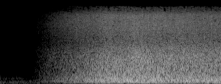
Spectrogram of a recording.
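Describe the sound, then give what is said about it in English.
North Atlantic ocean waves below an Irish clifftop, by the restaurant Smuggler's Creek, rush in after a moment of silence, swelling into a loud, steady roar of surf that continues without a break. No voices are heard. “On an Irish clifftop looking out at the North Atlantic Sea sits an award-winning restaurant, Smuggler's Creek,”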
